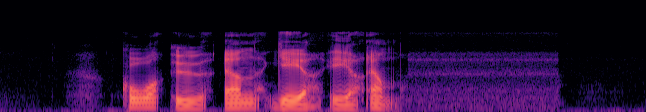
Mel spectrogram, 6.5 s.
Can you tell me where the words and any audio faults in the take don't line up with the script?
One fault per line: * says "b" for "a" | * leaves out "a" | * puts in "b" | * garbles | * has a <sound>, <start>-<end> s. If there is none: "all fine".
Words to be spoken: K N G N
* puts in "U"
* puts in "E"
